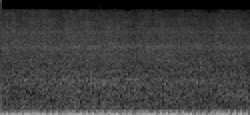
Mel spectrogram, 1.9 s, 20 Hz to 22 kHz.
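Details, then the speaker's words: 2006 Honda Accord V6 J-series with fresh Stage 2 cams, untuned, after reconnecting a missed hose: deep, low idle with an uneven, choppy loping beat and no ticks or knocks — normal lopey cam idle. "Oh my God, listen to that loopiness. You hear that shit?"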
